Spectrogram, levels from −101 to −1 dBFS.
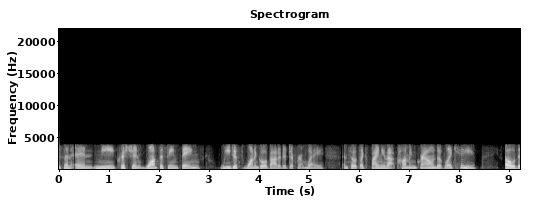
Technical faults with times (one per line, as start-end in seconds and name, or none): none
